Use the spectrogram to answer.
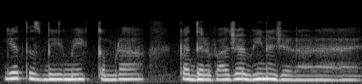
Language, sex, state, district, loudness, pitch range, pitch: Hindi, female, Bihar, Patna, -13 LUFS, 215-240 Hz, 230 Hz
